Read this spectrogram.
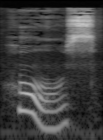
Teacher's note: В слове horse звук х очень легкий, и потом идет долгий о.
